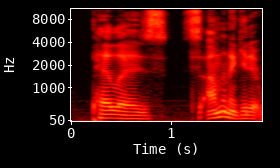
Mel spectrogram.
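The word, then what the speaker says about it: Pelé: So Pele. That's how Pele. I'm so bad at pronouncing things, anyways.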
